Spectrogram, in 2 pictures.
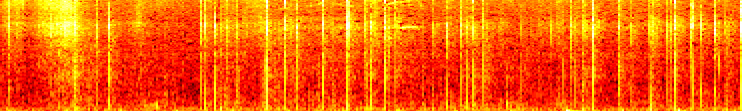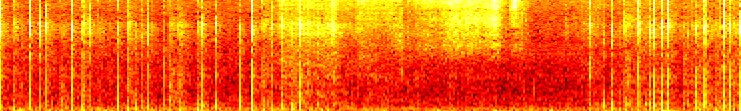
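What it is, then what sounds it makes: Solid wooden plank floor. Solid light pine floorboards are tapped and scratched rapidly with long, dark polished nails. The result is a quiet, dense stream of dry, crackling clicks with very short ring over a steady low rumble.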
